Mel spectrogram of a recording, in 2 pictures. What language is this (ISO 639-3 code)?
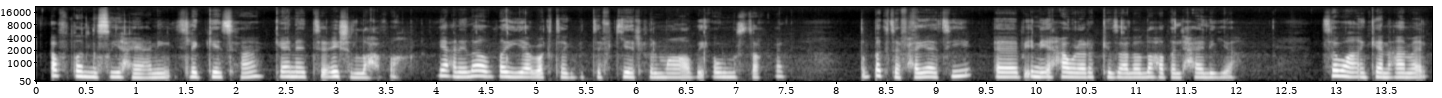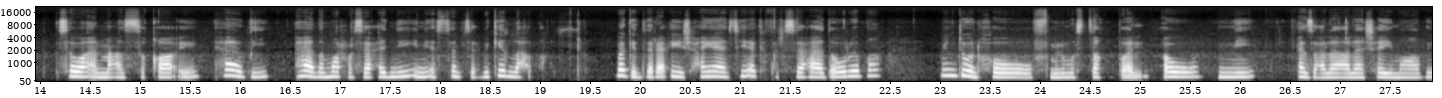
ars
